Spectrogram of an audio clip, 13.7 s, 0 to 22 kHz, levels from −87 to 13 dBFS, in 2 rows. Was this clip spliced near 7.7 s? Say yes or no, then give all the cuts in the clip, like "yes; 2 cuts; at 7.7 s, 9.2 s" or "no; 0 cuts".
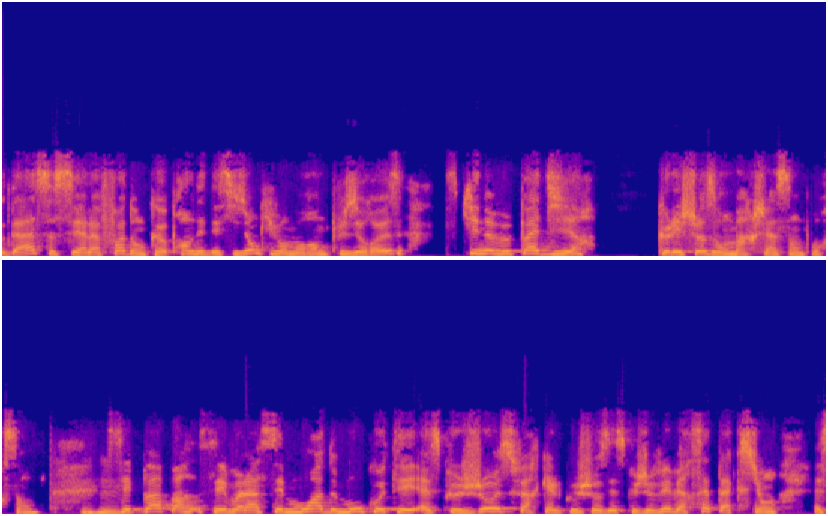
no; 1 cut; at 11.9 s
